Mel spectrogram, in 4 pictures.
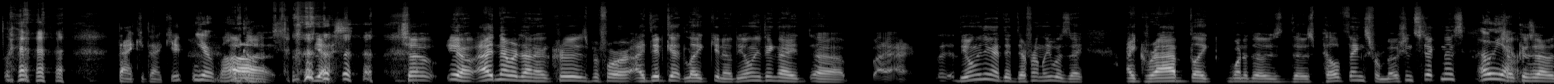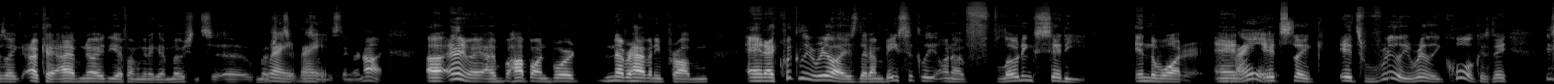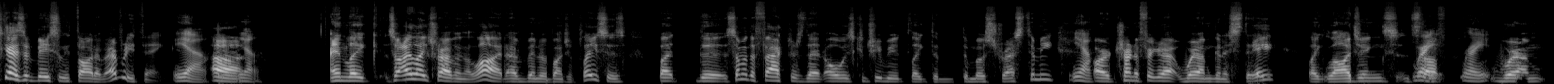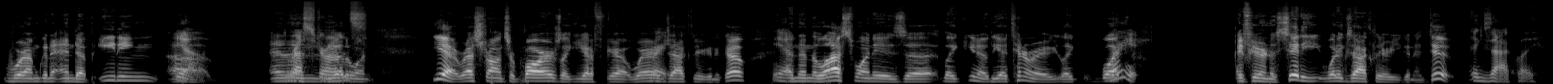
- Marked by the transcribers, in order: laugh; laugh; tapping; other background noise
- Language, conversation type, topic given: English, unstructured, How can travel open your mind to new ways of thinking?
- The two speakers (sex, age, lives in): female, 65-69, United States; male, 35-39, United States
